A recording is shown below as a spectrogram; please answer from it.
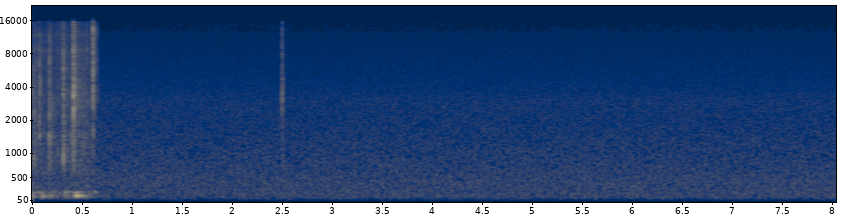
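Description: Computer keyboard keys clacking in a quick run for well under a second, then steady low room hiss with a single faint click.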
